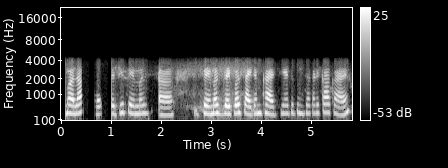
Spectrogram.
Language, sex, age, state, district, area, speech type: Marathi, female, 18-30, Maharashtra, Nagpur, urban, conversation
